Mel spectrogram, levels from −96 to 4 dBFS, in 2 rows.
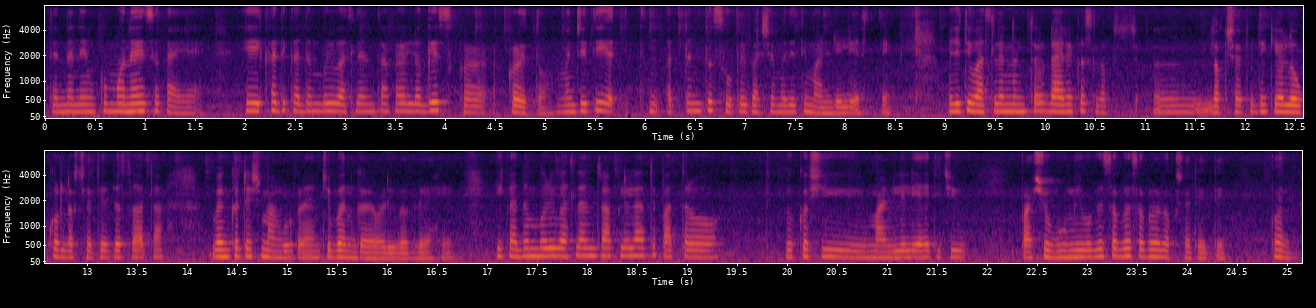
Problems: none marked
